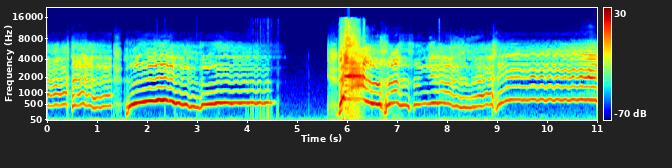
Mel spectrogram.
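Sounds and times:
woman singing unaccompanied: 0.0s - 4.6s, 6.3s - 11.0s.

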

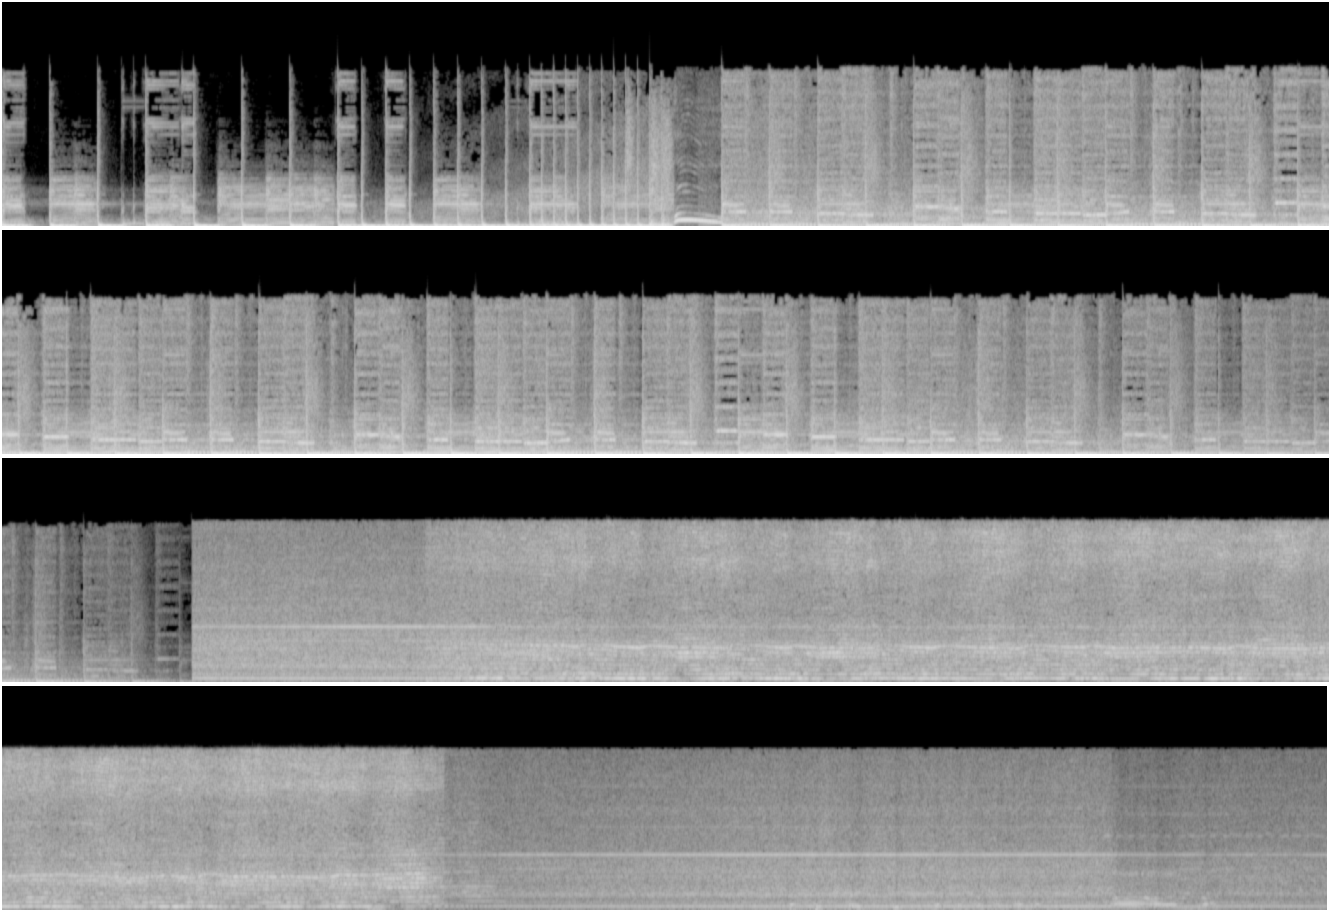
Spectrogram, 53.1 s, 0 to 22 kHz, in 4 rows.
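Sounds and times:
router bit rasping through wood: 7.2s - 26.9s, 28.4s - 53.0s
router spindle whining: 7.2s - 53.0s.

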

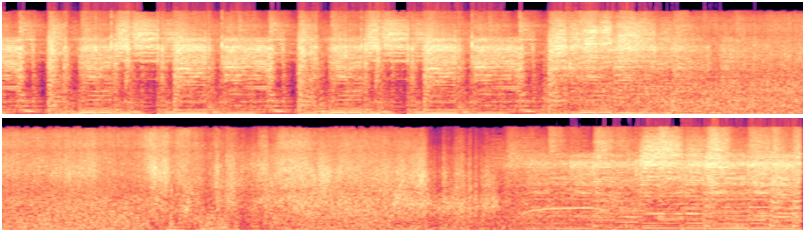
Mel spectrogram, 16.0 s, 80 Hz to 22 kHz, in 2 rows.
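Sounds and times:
rock music: 0.0s - 8.3s, 13.0s - 16.0s
wind rushing across microphone: 6.4s - 13.9s.

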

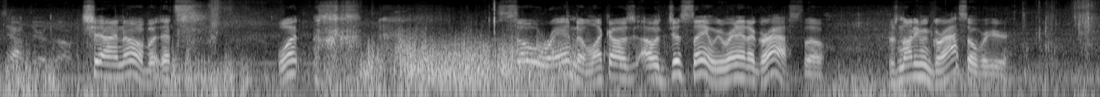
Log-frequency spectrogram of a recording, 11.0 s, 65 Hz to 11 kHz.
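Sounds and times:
wind noise on microphone: 0.0s - 11.0s
man laughing: 3.0s - 4.2s.

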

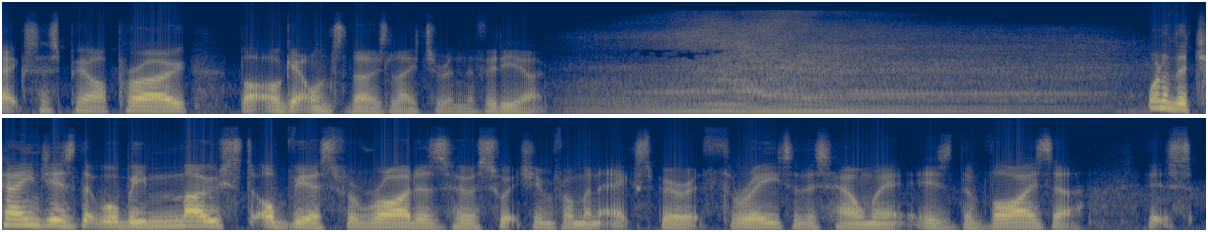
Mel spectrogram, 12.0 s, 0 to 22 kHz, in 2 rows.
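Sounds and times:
motorcycle engine running: 2.8s - 5.7s
wind rushing: 2.8s - 5.7s.

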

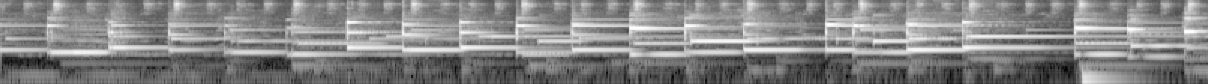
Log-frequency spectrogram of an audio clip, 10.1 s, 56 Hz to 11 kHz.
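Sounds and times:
gamelan metallophone melody: 0.0s - 10.0s.

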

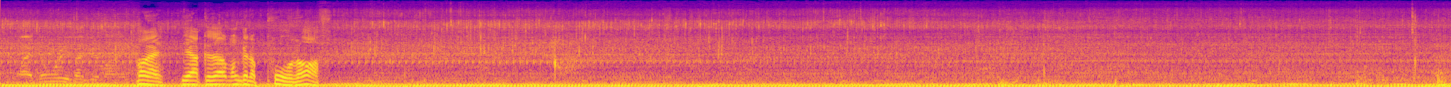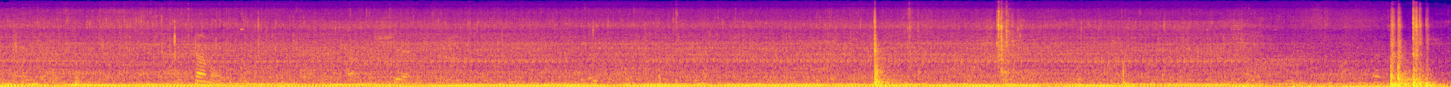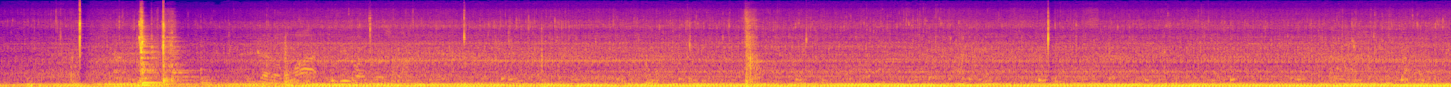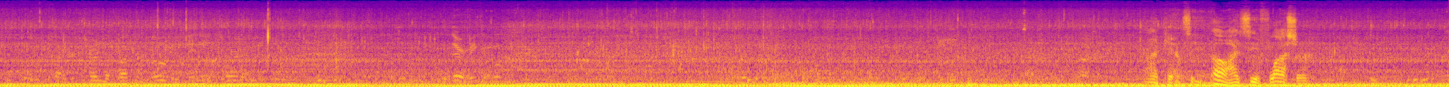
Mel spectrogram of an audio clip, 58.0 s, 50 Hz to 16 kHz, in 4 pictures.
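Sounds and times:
outboard motor running: 0.0s - 58.0s
water churning: 0.0s - 58.0s.

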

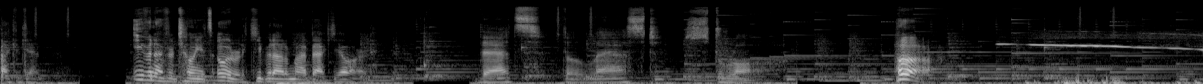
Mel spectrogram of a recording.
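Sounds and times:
background music: 0.0s - 12.0s
cartoon whistle falling in pitch: 10.0s - 12.0s.

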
